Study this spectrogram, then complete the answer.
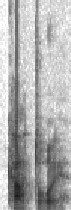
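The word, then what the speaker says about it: katoj: I'm not underlining the syllable necessarily that contains the diphthong. The word for cats is katoi.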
